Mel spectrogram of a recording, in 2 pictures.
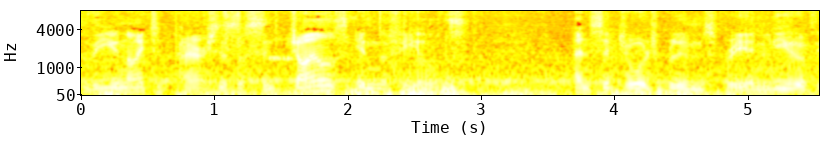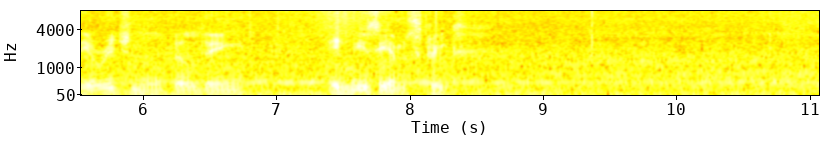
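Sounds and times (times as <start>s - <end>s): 
speech: 0.0s - 3.0s, 3.7s - 8.5s
large car driving through a narrow small street: 0.0s - 11.0s.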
